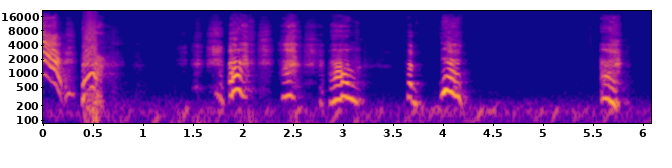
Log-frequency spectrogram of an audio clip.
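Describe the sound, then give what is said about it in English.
Deep, gasping breaths from a woman rolling over and opening her eyes: a series of breathy, partly voiced inhalations and sighs in uneven bursts, with no speech. “She rolls over a little bit, takes a deep breath, opens her eyes.”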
